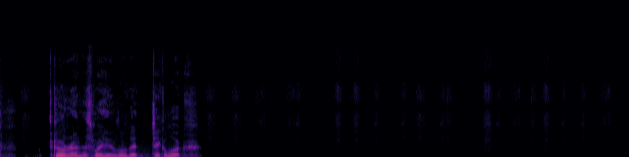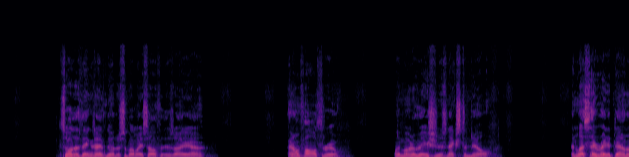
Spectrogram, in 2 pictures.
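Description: A middle-aged man talks with animation into a close microphone, in bursts with pauses.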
